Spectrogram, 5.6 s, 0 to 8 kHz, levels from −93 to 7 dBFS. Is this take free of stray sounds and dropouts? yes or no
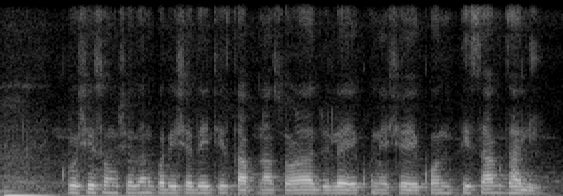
yes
